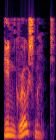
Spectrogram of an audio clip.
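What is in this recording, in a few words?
"engrossment", British English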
